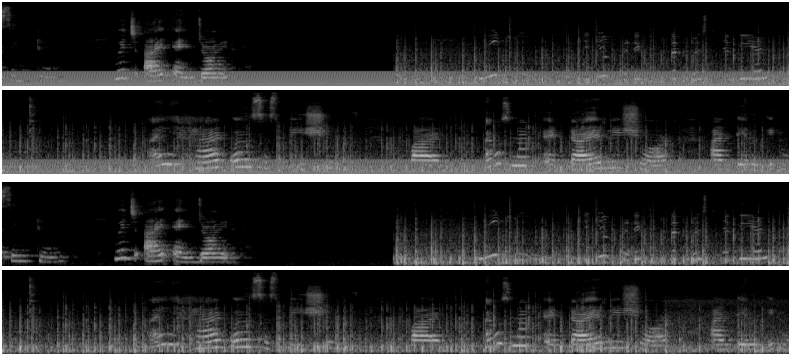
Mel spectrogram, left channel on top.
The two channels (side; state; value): left; noise; hum, 3 dB below the sound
